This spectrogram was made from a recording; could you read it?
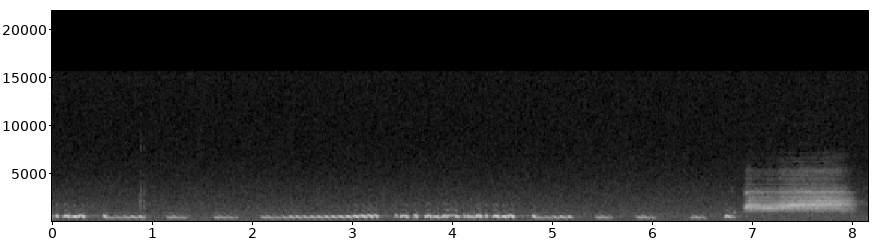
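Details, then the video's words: Black grouse lekking in Norway in spring: a series of low, rolling, bubbling pulsed phrases, one long swelling run, then shorter bursts, ending with a loud harsh hissing sneeze-like call. "Black grouse - sound of spring"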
